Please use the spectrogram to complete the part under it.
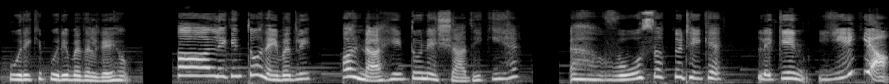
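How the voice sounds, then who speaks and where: A woman acting the dramatic, expressive daughter and chatty female relatives of a cartoon family story. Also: on the high side. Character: young unmarried daughter and her chatty women relatives, expressive. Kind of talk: Hindi cartoon story dialogue. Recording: music bed behind the voice.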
